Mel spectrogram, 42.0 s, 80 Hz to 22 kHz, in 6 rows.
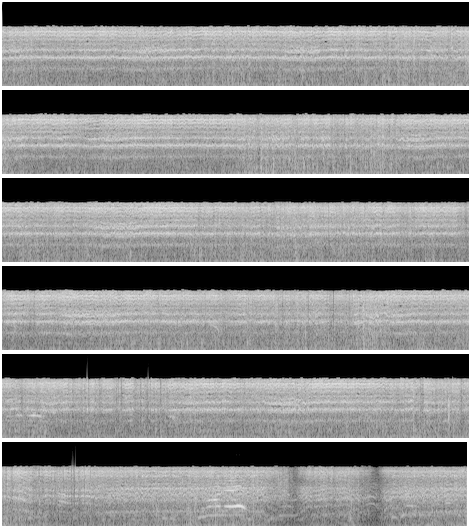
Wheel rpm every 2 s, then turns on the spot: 220, 230, 230, 230, 230, 230, 230, 230, 230, 230, 230, 220, 230, 230, 230, 230, 230, 210, 160, 120, 100.
none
